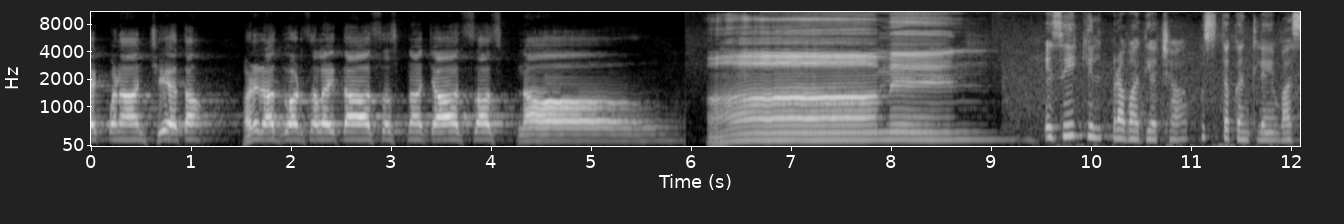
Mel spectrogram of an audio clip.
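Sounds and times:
priest chanting and singing: 0.0 - 9.4.

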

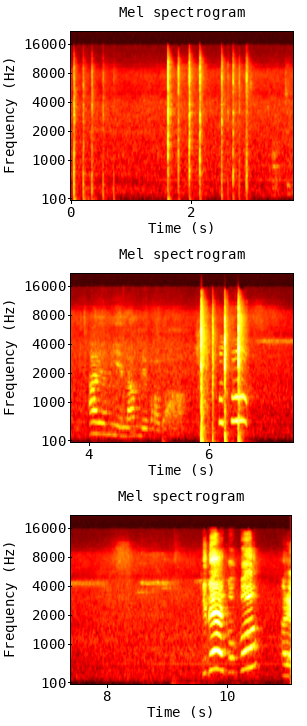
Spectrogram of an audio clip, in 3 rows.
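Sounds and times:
taps against window pane: 0.0 - 0.9, 1.6 - 3.1.

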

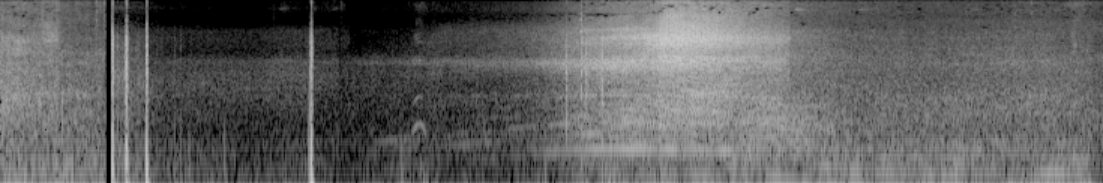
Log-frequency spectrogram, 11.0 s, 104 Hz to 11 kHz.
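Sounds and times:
car passing by: 3.6 - 11.0.

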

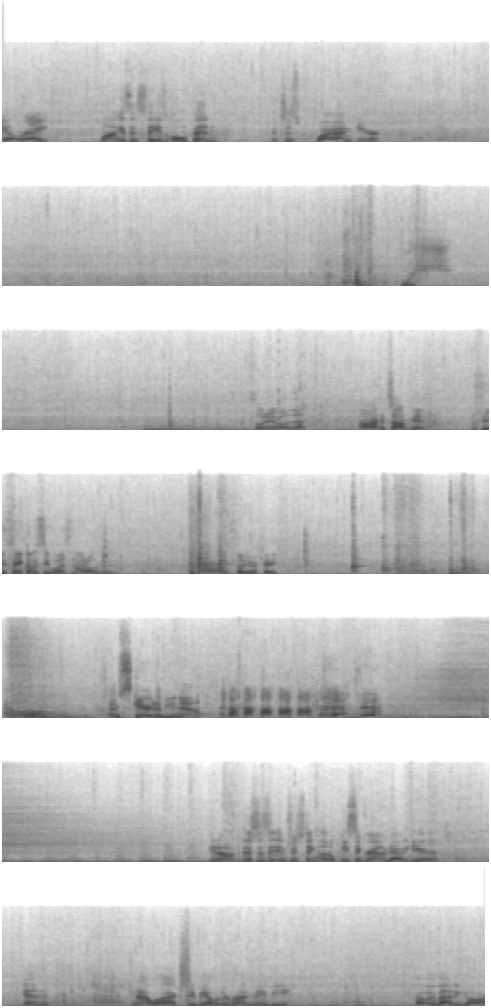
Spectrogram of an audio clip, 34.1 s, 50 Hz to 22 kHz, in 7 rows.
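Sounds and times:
water rushing through sluice box: 0.0 - 11.2, 11.9 - 23.6, 26.4 - 34.0
gravel carried by water: 0.0 - 34.0
steady low hum: 7.4 - 16.4, 22.7 - 30.1.

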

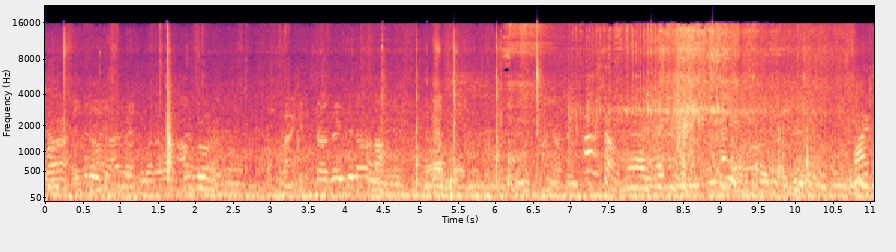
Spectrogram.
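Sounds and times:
bike tyres on wet grass: 3.7 - 11.0.

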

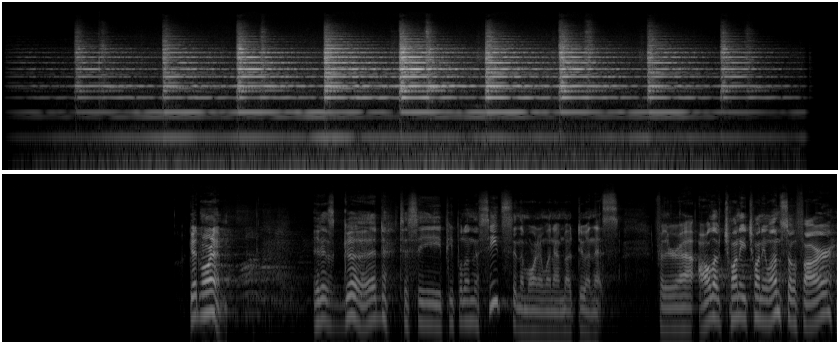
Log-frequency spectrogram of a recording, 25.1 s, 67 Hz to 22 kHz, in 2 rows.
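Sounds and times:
church bell tolling: 0.1 - 12.1.

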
